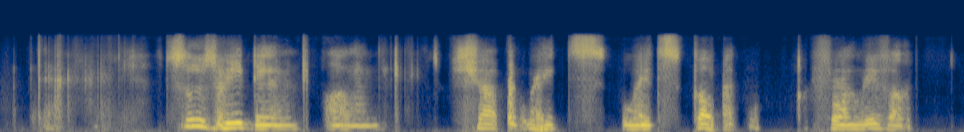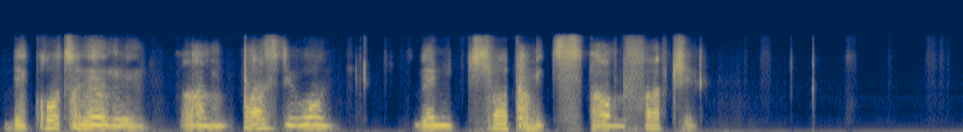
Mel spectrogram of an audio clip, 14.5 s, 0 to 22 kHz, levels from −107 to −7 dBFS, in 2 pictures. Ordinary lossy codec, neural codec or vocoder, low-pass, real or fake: none; codec, 16 kHz, 1 kbps, FreqCodec, smaller model; 7.2 kHz; fake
